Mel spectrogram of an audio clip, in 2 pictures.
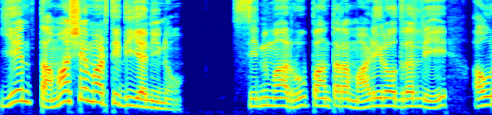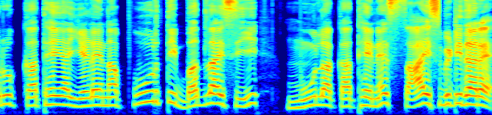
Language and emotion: Kannada, angry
